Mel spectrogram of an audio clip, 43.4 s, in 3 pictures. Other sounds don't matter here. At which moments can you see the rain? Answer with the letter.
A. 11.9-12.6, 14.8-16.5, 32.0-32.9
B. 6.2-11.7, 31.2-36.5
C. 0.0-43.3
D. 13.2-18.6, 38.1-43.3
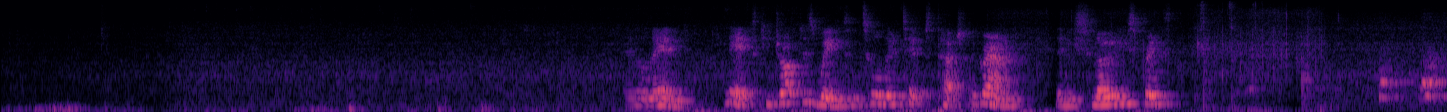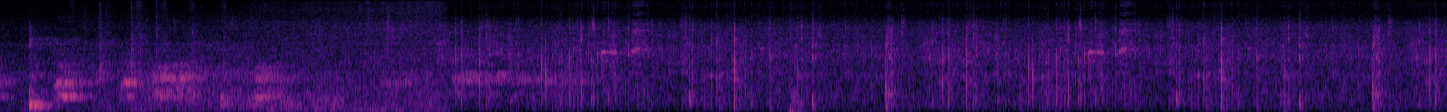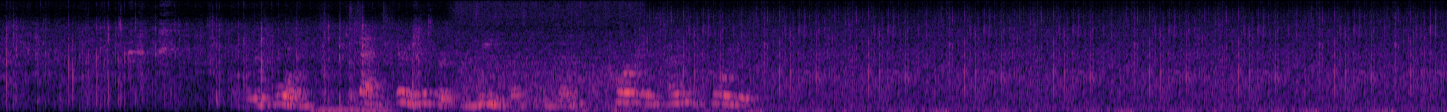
C.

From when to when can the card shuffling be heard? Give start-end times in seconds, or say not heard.
11.9-12.6, 14.8-16.5, 32.0-32.9.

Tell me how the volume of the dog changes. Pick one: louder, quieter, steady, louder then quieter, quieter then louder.
louder then quieter.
